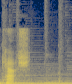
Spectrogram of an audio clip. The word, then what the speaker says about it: cash: Remember to curl your tongue up so it points upwards towards the roof of your mouth when pronouncing the SH sound in cash.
